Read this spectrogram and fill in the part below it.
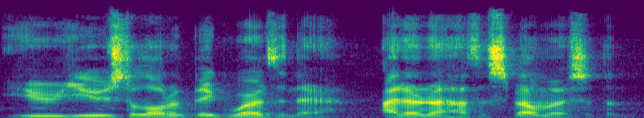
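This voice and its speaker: Little male dragon, man acting, childlike, eager helper, raised pitch, cartoon audio drama. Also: steady tone, quick pace, fairly bright tone, lightly acted. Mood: reluctant.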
